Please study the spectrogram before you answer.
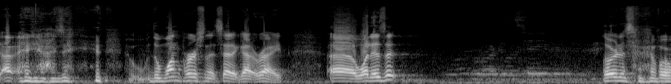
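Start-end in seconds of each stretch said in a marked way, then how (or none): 4.7-5.6 very soft, unsure, timid. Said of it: "we're still not confident in that".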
